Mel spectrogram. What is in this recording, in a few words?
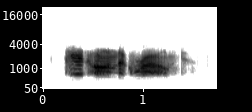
Voices Order To Surrender Male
